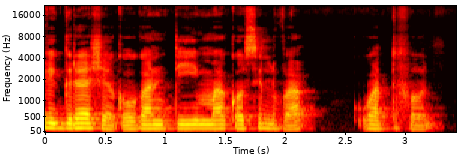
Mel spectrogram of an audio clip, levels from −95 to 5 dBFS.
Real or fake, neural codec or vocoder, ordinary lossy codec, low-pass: fake; vocoder, 44.1 kHz, 128 mel bands every 256 samples, BigVGAN v2; none; none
